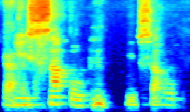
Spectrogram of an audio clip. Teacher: because it's in pause at the end of the verse, the vowel returns, the a, as the historical vowel and stress, and then there's no shva, so you have to take the dagesh back as well.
